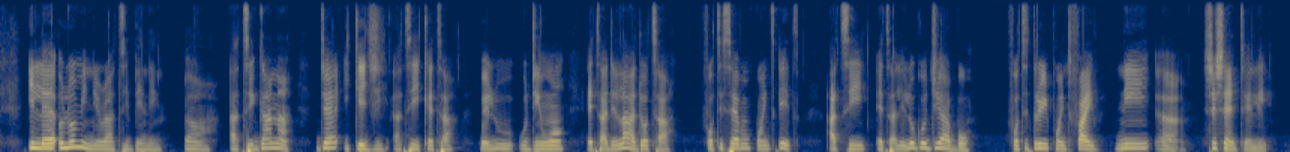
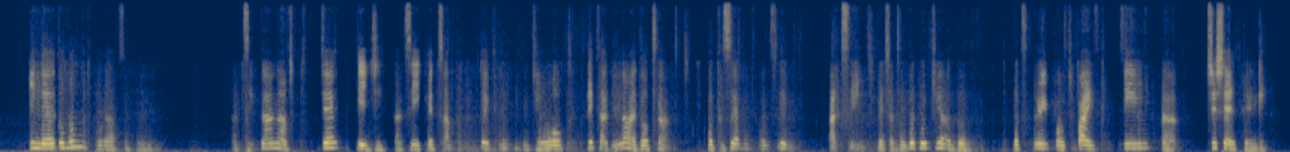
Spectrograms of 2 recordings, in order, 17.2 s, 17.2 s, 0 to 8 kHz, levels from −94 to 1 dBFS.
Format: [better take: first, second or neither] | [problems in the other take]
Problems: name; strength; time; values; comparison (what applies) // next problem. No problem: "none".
first | noise reduction (neural mask model DeepFilterNet 3)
